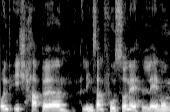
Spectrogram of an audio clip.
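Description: A man's dark, mellow voice. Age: 40s. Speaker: missionary and Bible teacher. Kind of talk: interview, personal testimony and Bible teaching.

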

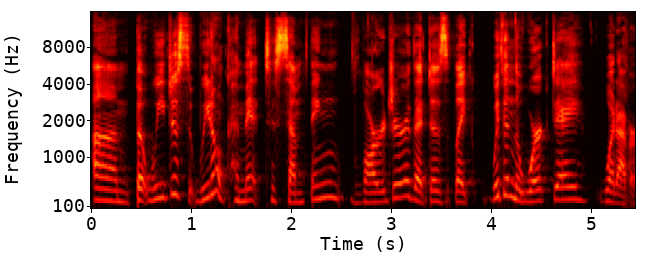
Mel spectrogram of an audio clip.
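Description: The speaker has an unremarkable speaking voice with lively intonation. The pace is fairly quick. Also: woman. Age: 30s. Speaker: coach and breathwork teacher. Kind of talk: casual chat.

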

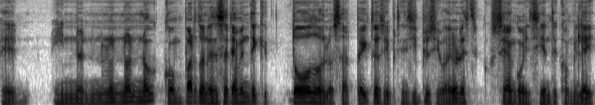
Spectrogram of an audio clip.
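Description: A man with a medium pitch and a dark, mellow tone speaks at a fairly quick pace with hardly any pauses. His intonation is fairly even, and the sound is dry and close with no echo. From Argentina. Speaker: student political group member. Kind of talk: interview.

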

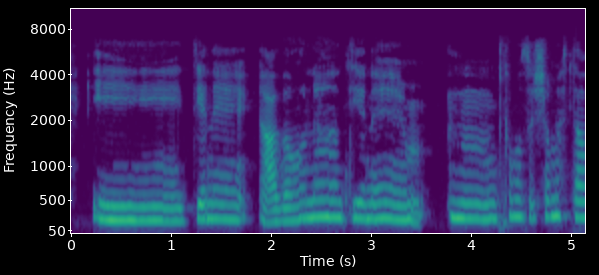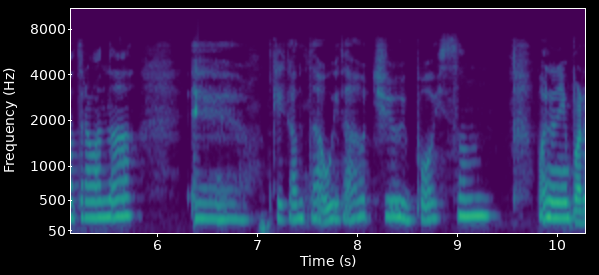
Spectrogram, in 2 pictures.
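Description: Very slow and somewhat breathy, a woman speaks at a fairly high pitch with fairly even intonation. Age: 30s. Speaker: podcast host. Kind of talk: casual solo podcast monologue.

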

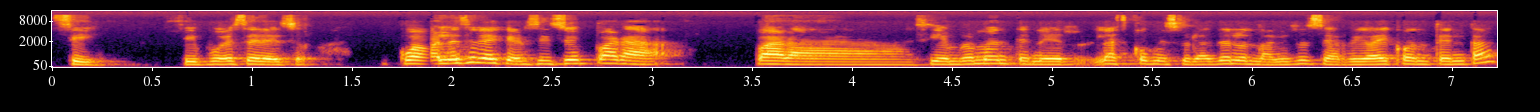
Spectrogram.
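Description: A woman talks at a moderate pace with a normal speaking voice. Her pitch is medium, with ordinary pitch variation. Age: 30s. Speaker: cosmetologist. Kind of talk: casual interview.

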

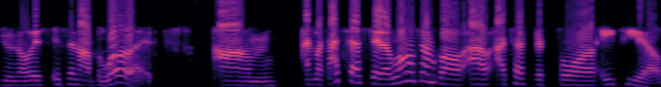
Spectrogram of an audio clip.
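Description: A woman with a Chicago accent talks at a fairly slow pace and a medium pitch, her lively intonation and bright, sharp tone captured in a dry, close sound with no echo. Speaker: actress and producer. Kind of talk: casual interview chat. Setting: remote call.

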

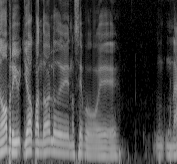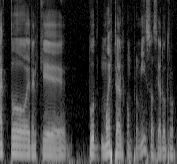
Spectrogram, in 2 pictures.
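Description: A man with a Chilean accent, a dark, mellow tone and a fairly slow pace. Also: medium pitch for a man, ordinary pitch variation. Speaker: podcast co-host. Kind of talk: casual chat.

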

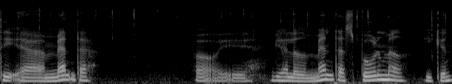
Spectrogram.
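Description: A woman speaks in a calm tone at a very slow pace, her medium pitch held in fairly even intonation. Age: 30s. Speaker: podcast host. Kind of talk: casual monologue. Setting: outdoors by a campfire at night.

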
